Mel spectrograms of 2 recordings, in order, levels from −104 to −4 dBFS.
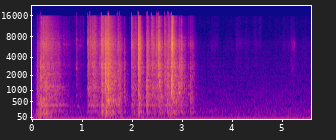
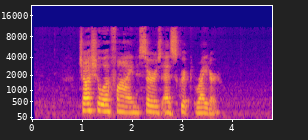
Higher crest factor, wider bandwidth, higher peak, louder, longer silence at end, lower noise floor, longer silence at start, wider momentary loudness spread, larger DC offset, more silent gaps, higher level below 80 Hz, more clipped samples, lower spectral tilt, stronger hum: first, 28 dB vs 20 dB; first, 18 kHz vs 11.5 kHz; second, -6 dBFS vs -2 dBFS; second, -28 LUFS vs -20 LUFS; first, 2.35 s vs 1.05 s; first, -71 dBFS vs -57 dBFS; second, 0.1 s vs 0.95 s; first, 16 LU vs 11 LU; neither; neither; second, -68 dBFS vs -58 dBFS; neither; second, 1.5 dB/octave vs -4.5 dB/octave; neither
